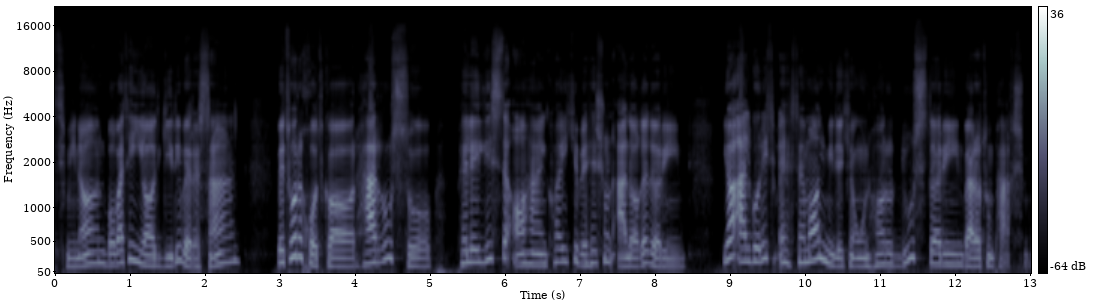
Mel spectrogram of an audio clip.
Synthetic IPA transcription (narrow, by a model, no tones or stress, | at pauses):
t̪ʰmiːnɒnbɒːbæt̪ʰe̞jɒːd̪ɟiːɾiːbe̞ɾesænd̪̥ | be̞t̪ʰoːɾe̞xo̞d̪̥kʰɒːɾɦæɾːuːz̥sob̥pʰːe̞lejliːst̪eʔɒːɦæŋɡhɒːjiːcʰe̞be̞ɦe̞ʃunælɒːɣe̞d̪ɒːɾin | jɒːʔælɡo̞ɾit̪me̞ht̪ʰe̞mɒːlmiːd̪e̞cʰe̞unɦɒːɾod̪uːst̪d̪ɒːɾiːnbæɾɒːt̪ʰunpʰæ̰χʃmik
